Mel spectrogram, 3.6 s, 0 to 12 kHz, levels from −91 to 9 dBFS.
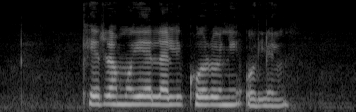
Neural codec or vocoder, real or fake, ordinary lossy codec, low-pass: codec, 24 kHz, 3 kbps, HILCodec; fake; none; none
